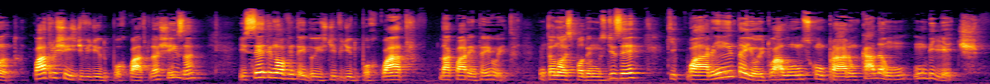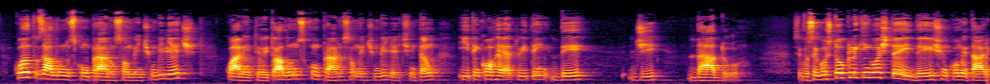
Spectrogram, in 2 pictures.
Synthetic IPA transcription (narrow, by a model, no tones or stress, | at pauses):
kwɐ̃nt̪ʊ̥kwat̪ɾʊʃisd͡ʒivid͡ʒid̪ʊpoɾkwat̪ɾʊd̪ɐʃisnɛ | ɪsẽnt̪ʊɪnɔvẽnt̪ɐjd̪ojzd͡ʒivid͡ʒid̪ʊpoɾkwat̪ɾʊ̥ | d̪akwaɾẽnt̪ɐio̰jt̪ʊ̥ | ẽnt̪ɐ̃w̃nɔspod̪ẽmʊzd͡ʒizeɾ | kɪkwaɾẽnt̪ɐiojt̪ʊalũnʊskõmpɾaɾɐ̃w̃kad̪ɐũũbiʎḛt͡ʃɪ̥ | kwɐ̃nt̪ʊzalũnʊskõmpɾʔaɾɐ̃w̃sɔmẽnt͡ʃɪũbiʎet͡ʃɪ̥ | kwaɾẽnt̪ɐiojt̪ʊa̰lũnʊskõmpɾʔaɾɐ̃w̃sɔmẽnt͡ʃɪũbiʎet͡ʃɪẽnt̪ɐ̃w̃ | it̪ẽj̃koɦɛt̪ʊit̪ẽj̃d̪e | d͡ʒɪ | d̪ad̪ʊ̰ | sɪvoseɡoʃt̪oklikĩɡoʃt̪ejd̪ejʃʊũkõmẽnt̪aɾjʊ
